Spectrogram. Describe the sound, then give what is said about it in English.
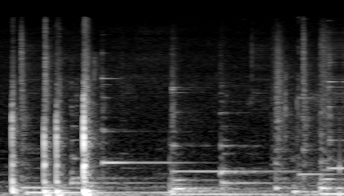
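A few sharp knocks on a door land in quick succession near the start, followed by soft sustained musical tones that carry on afterward at a moderate level. “That's when I heard a knock on the door.”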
